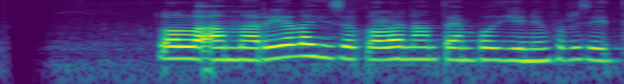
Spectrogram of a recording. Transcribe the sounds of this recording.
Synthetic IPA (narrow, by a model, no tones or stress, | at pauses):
lɔlaʔamaɾialaɡisəkolɔhnaŋt̪ɛmpɔljunifərsit̪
